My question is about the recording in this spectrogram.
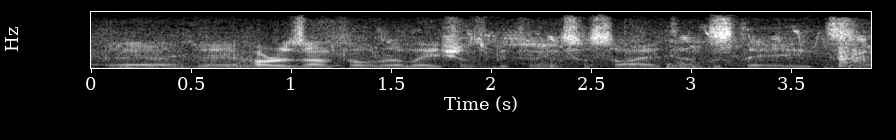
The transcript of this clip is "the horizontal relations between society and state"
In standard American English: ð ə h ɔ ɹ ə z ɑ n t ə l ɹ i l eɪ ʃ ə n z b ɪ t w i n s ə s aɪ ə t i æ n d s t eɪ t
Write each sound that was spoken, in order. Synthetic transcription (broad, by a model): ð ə h ɔ ɹ ə z ɑ n t ə l ɹ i l eɪ ʃ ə n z b ɪ t w i n s ə s aɪ ə t i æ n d s t eɪ t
